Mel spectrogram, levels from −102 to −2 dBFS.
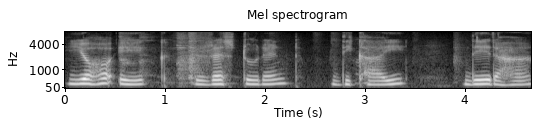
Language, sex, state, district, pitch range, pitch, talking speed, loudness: Hindi, female, Himachal Pradesh, Shimla, 210-235 Hz, 220 Hz, 75 wpm, -21 LUFS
